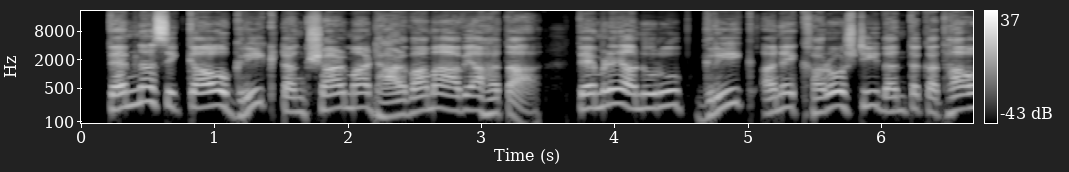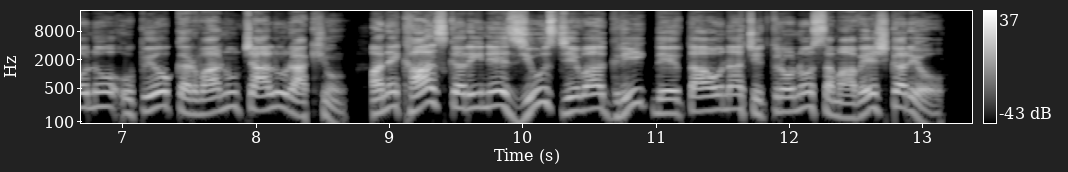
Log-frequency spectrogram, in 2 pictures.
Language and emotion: Gujarati, neutral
